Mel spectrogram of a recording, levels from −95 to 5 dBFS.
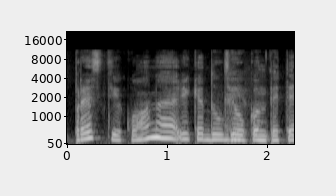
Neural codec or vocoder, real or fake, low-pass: vocoder, 44.1 kHz, 128 mel bands, Pupu-Vocoder; fake; 10.8 kHz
